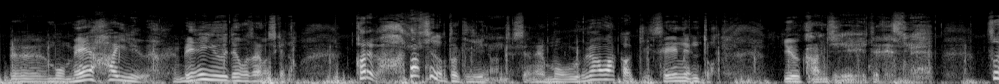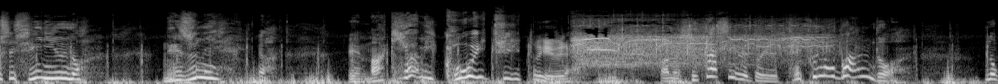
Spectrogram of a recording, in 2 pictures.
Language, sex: Japanese, male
